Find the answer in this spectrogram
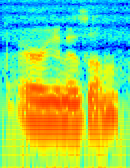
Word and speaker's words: Arianism: And so because he drew everyone in, they were able to discuss these matters like Arianism, that's how you pronounce it, and it helped figure out what the church really believed.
